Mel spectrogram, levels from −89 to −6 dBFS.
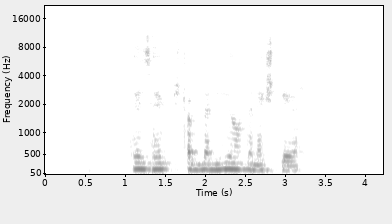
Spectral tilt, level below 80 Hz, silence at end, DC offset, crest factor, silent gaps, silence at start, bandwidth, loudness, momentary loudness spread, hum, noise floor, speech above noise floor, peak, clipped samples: -5.5 dB/octave; under -90 dBFS; 1 s; under 0.1%; 16 dB; none; 1.05 s; 13.5 kHz; -61 LUFS; 6 LU; none; -89 dBFS; 29 dB; -46 dBFS; under 0.1%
